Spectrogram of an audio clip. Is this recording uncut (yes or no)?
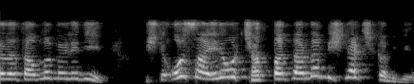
yes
